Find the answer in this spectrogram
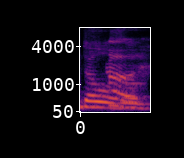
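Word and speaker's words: Dozle: If they named him Dozel, that is funny. It's spelled D-O-Z-L-E, Dozel.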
